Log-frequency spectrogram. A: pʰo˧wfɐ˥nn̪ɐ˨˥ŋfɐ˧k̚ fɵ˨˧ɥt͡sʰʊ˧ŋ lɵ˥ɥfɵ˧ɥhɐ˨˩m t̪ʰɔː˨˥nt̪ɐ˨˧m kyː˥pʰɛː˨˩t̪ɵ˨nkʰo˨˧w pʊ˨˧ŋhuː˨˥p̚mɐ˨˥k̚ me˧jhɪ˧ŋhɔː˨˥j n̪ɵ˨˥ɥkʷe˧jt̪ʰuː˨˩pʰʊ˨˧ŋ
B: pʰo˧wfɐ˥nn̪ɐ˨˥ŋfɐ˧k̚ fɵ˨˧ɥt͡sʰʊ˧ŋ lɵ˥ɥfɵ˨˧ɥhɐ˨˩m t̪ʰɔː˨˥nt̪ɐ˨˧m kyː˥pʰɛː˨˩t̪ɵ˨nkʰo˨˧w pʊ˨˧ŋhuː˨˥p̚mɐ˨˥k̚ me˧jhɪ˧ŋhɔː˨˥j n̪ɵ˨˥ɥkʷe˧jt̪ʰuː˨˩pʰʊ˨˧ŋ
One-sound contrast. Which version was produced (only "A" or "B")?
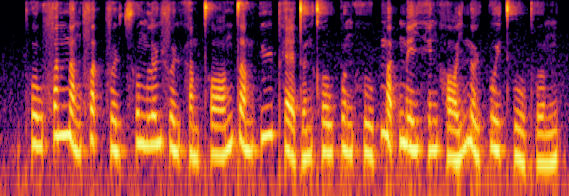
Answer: B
